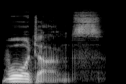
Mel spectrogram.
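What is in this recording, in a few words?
"war dance", English, British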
